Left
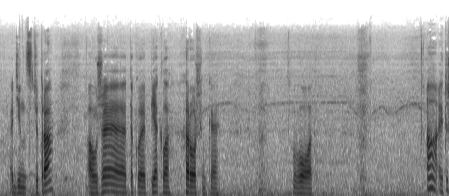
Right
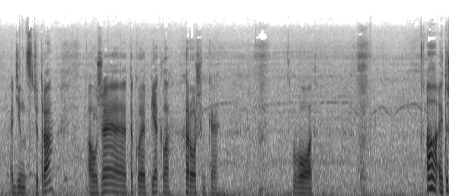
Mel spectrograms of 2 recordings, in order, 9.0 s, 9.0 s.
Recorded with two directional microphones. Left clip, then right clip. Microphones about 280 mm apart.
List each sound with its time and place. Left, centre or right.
0.2 s speech: centre
5.9 s speech: centre
8.4 s speech: centre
